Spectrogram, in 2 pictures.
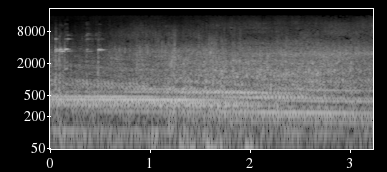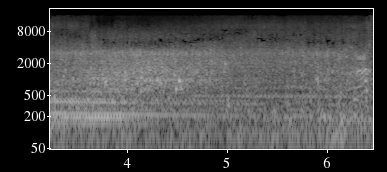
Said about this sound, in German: Ich finde, hier gibt's eine interessante Stelle, wo das Löschflugzeug Wasserbomben wirft. Und da würde ich ganz gerne mal reinhören. Passt auf, das Löschflugzeug wirft Wasserbomben.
